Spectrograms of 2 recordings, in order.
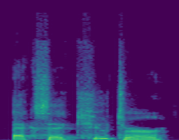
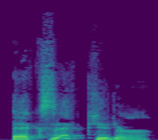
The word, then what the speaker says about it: Executor: One, executor, like executioner, violent, ominous, appropriate for a ship that exists solely to intimidate entire star systems. And then two, exeutor, like the executive of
